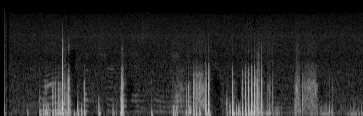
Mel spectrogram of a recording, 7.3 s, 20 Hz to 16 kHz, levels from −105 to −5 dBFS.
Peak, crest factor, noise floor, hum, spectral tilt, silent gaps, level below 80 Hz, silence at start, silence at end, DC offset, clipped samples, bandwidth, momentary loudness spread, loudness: -8 dBFS; 34 dB; -72 dBFS; none; -8.5 dB/octave; none; -56 dBFS; 0.05 s; 0.15 s; under 0.1%; under 0.1%; 10 kHz; 23 LU; -40 LUFS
